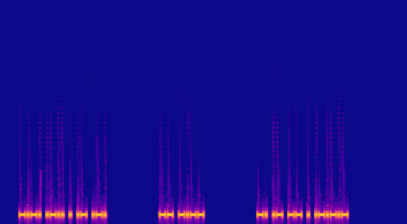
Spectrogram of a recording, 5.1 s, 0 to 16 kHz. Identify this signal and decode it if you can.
Morse code, heard as a keyed tone, about 48 wpm, 700 Hz. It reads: CLEAR MY NAME.
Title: 4x Word-Spacing - Sentences from Top 500 Words - 50wpm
